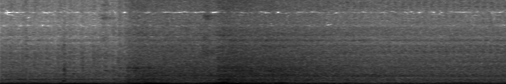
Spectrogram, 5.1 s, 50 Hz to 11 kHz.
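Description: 1987 BMW E30 325is's 2.5-litre straight-six running, with a brief rise in revs about one and a half to two and a half seconds in before it settles back to idle. The engine is not running quite right.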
